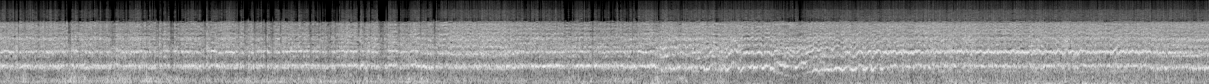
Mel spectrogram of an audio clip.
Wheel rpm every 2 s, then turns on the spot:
230, 230, 220, 180, 180, 200.
none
